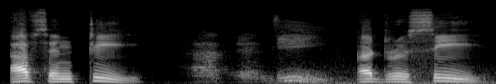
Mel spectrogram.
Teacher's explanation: Here the suffix itself is stressed.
